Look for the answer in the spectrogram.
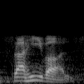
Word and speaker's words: ساہیوال: ساہیوال، ساہیوال ہے، ساہیوال ہے، ساہیوال ہے. چلیں آہستہ آہستہ میں بھی سیکھ ہی جاؤں گا. چلیں آپ تھوڑا آگے تک رہیے گا نا، ٹیم اور آگے چلے گی تو تلفظ ٹھیک ہو جائے گا.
